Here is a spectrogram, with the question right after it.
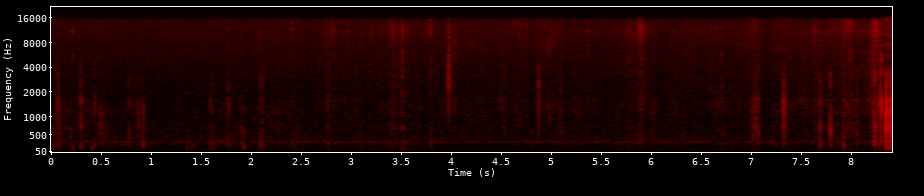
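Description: Fingertips and long nails press and tap across the whole surface of a panda gel bead eye mask, which has a plastic shell and gel beads. Soft, sharp clicks and light squishy pats scatter over a quiet, faint background. The taps grow busier and louder toward the end.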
